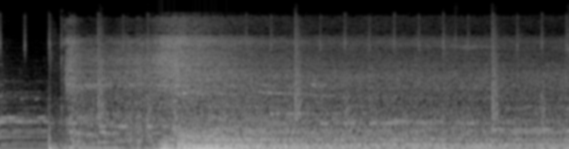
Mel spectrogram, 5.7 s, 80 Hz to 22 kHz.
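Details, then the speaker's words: Audi A8 D2 V8, hot no-crank fixed with a new wire from the relay box to the starter motor: quick crank, catches at once and settles to a steady, even idle; warm start now normal. "ENGINE WARM START WORKS ALL FINE"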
